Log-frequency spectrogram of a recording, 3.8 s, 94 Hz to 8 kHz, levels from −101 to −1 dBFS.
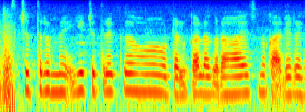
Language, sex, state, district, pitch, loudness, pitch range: Hindi, female, Chhattisgarh, Raipur, 210 Hz, -19 LUFS, 190-220 Hz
